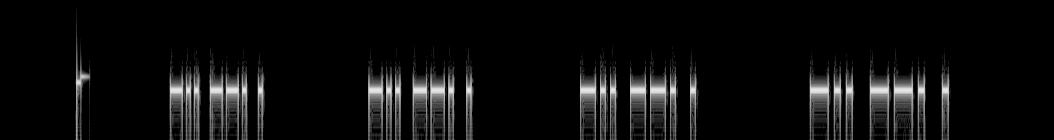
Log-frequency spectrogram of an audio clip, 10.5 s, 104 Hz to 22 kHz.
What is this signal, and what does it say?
Morse code, heard as a keyed tone, about 27 wpm, 700 Hz. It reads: DGE DGE DGE DGE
